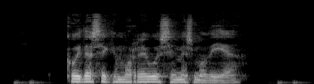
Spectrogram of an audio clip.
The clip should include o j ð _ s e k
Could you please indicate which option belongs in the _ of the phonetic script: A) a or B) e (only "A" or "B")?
A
